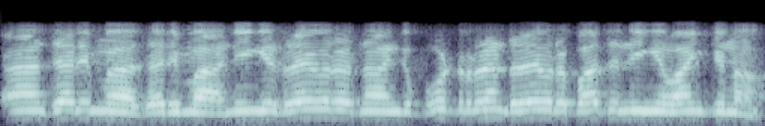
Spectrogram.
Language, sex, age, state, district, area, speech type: Tamil, male, 45-60, Tamil Nadu, Viluppuram, rural, conversation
